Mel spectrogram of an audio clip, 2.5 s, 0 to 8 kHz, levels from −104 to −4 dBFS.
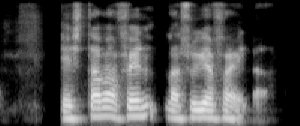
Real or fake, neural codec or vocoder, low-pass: fake; autoencoder, 48 kHz, 128 numbers a frame, DAC-VAE, trained on Japanese speech; 7.2 kHz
